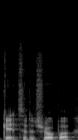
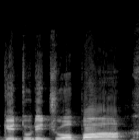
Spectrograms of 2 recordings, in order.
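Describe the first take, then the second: First: Said in the usual way. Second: Loud Austrian-accented action hero; Arnold. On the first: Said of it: "Arnold's accent is real difficult". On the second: Shown as a demonstration. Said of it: "Arnold's accent is actually really difficult to copy".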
